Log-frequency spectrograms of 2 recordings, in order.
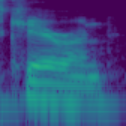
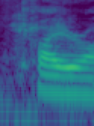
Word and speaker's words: Kieran: My name's Kieran. Every time I raid a Twitch streamer, they pronounce it differently. Chiron. Thank you, Chiron, I've- for the raid. Thank you, Kyron.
